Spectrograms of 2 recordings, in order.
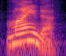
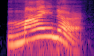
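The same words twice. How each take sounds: First: Said in the usual way. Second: "Minor" drawn out high and loud; emphatic MINOR. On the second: Shown as a demonstration. Explaining the poke to a Taurus, emphatic loud "Minor". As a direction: hit "Minor" harder, pitch swooping up and down. Same word repeated with force.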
